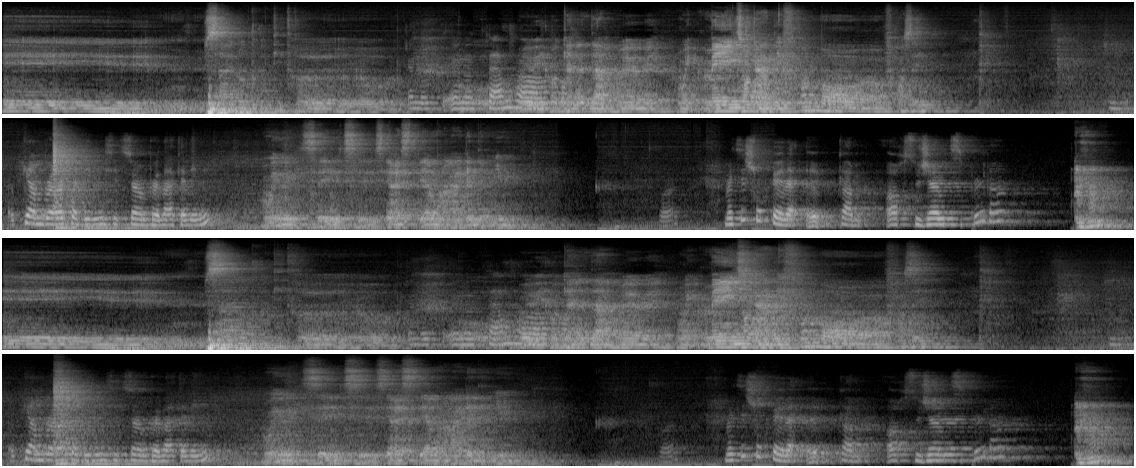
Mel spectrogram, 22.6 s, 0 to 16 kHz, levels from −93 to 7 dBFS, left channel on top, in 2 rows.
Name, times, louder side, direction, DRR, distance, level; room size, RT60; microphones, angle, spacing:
voice 1, 0.0-9.2 9.8-10.0 13.9-16.9 18.4-18.5 22.0-22.3, left 1 dB, 35° left, -3 dB, 3.0 m, -29 dB
voice 2, 4.0-5.7 5.9-6.1 7.5-7.7 11.1-13.4 14.4-14.7 17.9-18.1 18.4-21.4, left 4 dB, 70° left, 6 dB, 0.6 m, -32 dB
sound 1, 10.1-16.2, left 2 dB, 90° left, 5.4 m, -39 dB
13.0 x 12.0 x 5.9 m, 1.5 s
head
